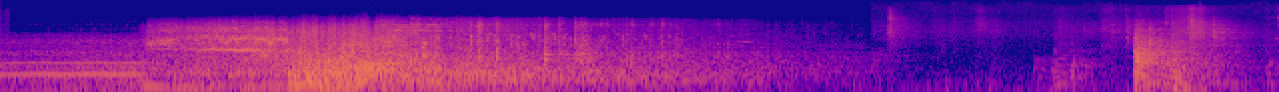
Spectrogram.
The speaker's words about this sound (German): Wissen Sie, Herr Professor, was eben passiert ist? Ist mein Mann beim Einpacken gegen die Laterne gefahren.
